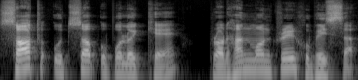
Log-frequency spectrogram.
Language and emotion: Assamese, neutral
